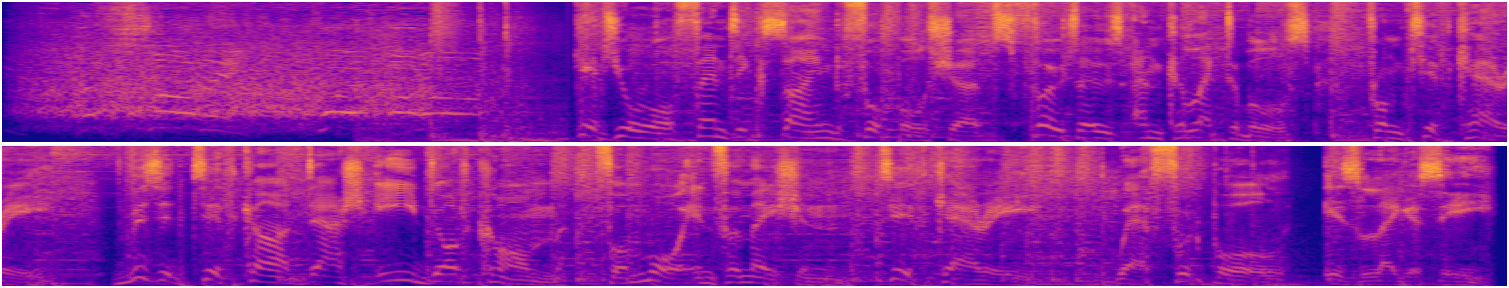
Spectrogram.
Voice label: Radio commercial Football merchandise commercial

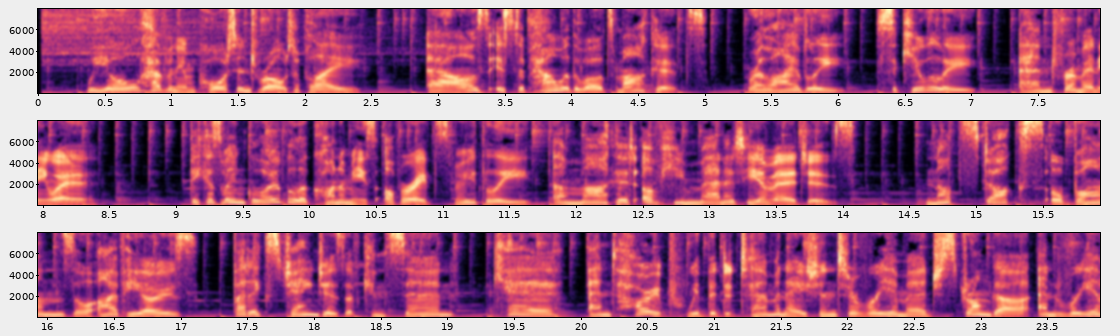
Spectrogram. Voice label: Corporate Music No Slate

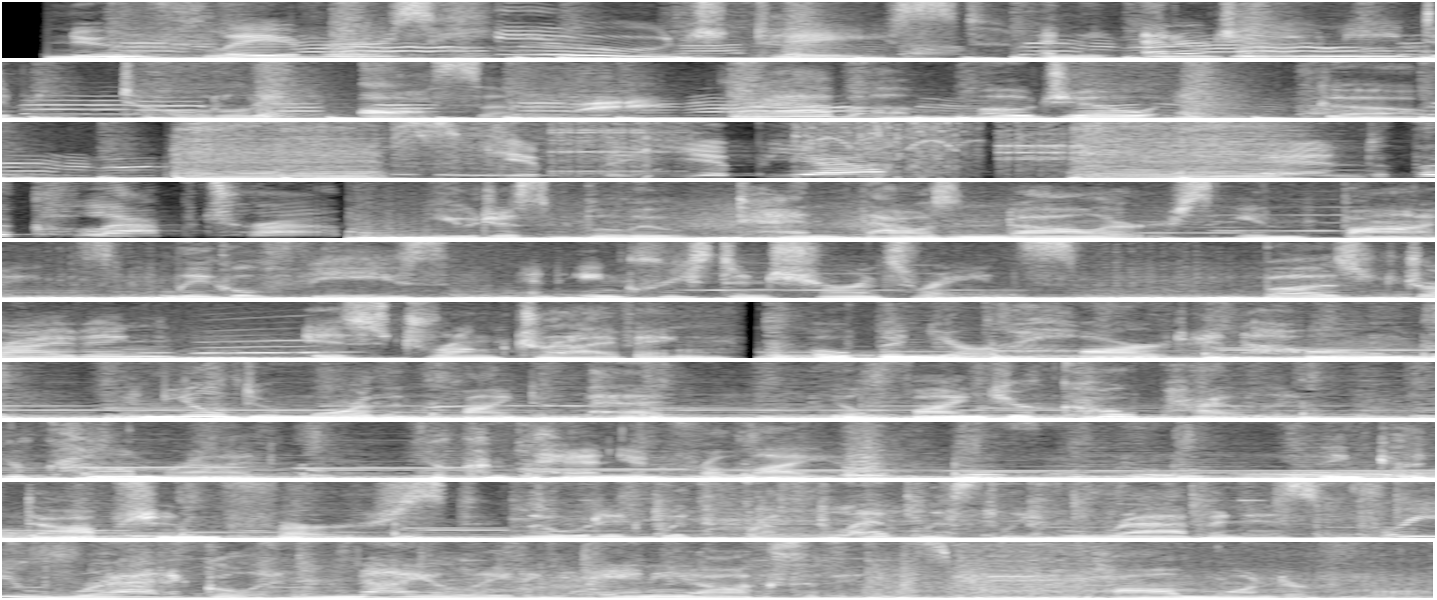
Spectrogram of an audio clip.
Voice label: commercial no slate

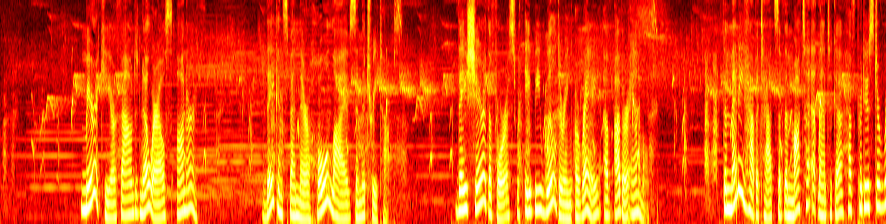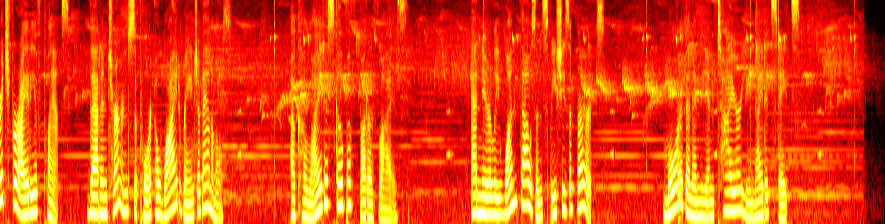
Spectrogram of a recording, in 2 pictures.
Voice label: Docu

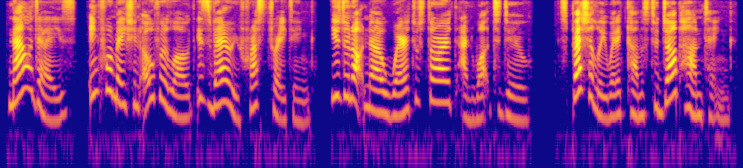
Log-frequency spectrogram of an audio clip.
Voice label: American ad

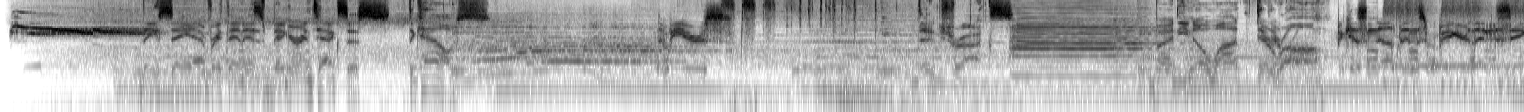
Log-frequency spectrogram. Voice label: USA

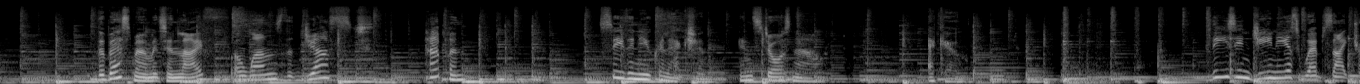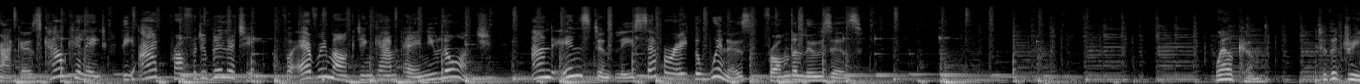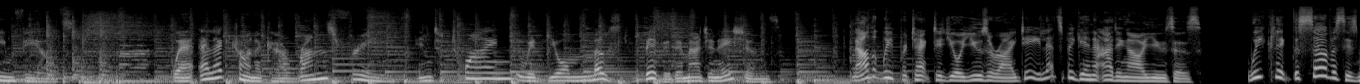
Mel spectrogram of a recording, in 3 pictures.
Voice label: Soft Sell

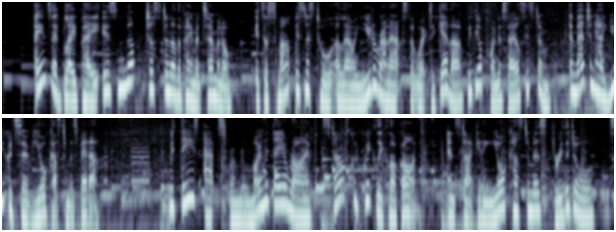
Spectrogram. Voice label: corporate

